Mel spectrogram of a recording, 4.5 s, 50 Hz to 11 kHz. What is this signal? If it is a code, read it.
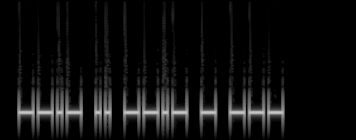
Morse code, heard as a keyed tone, about 20 wpm, 700 Hz. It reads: QIQTO
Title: Code Groups - 5 Letters - 20wpm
